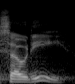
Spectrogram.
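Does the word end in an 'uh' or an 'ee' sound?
ee. The word ends with an 'ee' vowel. "you'd say sodi"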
